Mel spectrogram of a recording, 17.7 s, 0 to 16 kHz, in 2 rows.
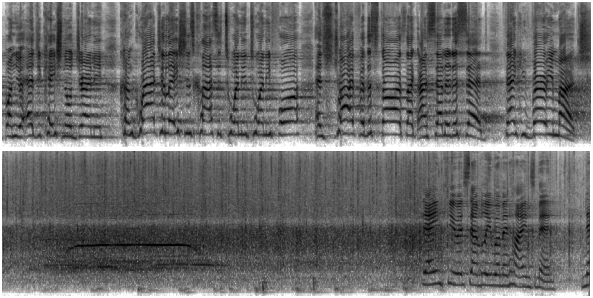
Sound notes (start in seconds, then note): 8.8 audience applauds and cheers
